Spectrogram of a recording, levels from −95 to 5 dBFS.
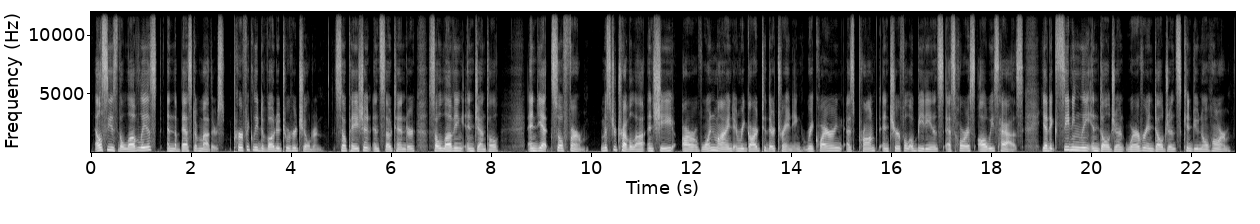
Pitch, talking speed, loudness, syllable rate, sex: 180 Hz, 155 wpm, -18 LUFS, 4.8 syllables/s, female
